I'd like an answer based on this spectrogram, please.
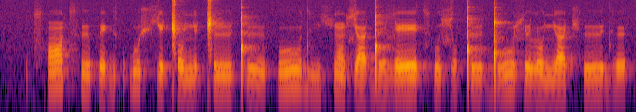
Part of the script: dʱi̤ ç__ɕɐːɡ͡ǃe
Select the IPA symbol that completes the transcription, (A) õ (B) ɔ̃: A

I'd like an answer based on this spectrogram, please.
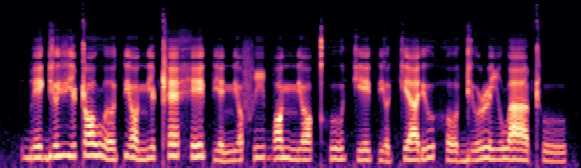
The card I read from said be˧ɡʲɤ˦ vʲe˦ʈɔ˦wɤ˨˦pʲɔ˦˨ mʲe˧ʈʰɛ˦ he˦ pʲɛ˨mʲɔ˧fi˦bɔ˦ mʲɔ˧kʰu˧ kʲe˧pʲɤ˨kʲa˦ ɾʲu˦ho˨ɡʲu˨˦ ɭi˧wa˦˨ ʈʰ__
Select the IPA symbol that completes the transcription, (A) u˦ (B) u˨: B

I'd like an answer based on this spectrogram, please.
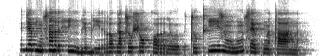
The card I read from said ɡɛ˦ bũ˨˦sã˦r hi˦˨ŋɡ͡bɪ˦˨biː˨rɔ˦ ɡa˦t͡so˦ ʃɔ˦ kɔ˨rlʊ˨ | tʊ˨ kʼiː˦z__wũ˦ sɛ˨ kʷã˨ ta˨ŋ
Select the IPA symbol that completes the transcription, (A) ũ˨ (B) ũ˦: A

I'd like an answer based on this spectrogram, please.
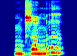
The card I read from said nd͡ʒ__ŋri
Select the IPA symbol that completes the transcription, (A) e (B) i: A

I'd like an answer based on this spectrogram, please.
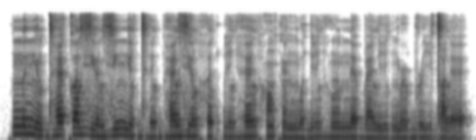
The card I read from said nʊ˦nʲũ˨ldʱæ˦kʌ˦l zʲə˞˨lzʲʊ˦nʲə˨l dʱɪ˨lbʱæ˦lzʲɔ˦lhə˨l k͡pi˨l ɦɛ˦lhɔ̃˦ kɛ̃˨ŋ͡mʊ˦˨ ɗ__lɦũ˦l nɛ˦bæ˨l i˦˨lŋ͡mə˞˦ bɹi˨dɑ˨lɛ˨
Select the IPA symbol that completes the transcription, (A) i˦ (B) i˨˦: A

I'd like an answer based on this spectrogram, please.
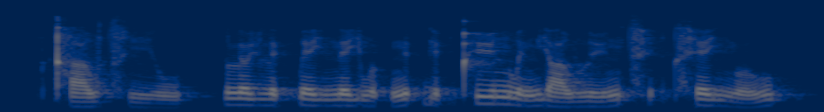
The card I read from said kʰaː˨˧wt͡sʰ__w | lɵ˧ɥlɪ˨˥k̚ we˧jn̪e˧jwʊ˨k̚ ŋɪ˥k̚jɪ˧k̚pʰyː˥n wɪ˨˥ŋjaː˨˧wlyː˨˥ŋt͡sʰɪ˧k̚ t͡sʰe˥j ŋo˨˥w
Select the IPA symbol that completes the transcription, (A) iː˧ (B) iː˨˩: B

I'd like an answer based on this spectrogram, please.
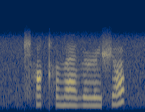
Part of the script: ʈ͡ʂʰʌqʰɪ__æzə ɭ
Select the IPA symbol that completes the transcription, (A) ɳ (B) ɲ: A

